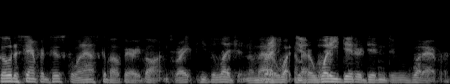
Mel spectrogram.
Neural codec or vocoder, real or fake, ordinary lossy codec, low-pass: none; real; AAC, 16 kbps; 7.2 kHz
